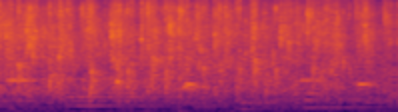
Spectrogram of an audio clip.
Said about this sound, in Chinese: 我们好感谢主，今天我们有四位朋友愿意来到接受耶稣基督做救主，我们给掌声我们神好吗？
